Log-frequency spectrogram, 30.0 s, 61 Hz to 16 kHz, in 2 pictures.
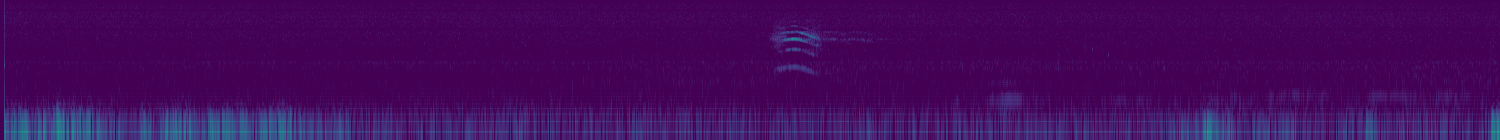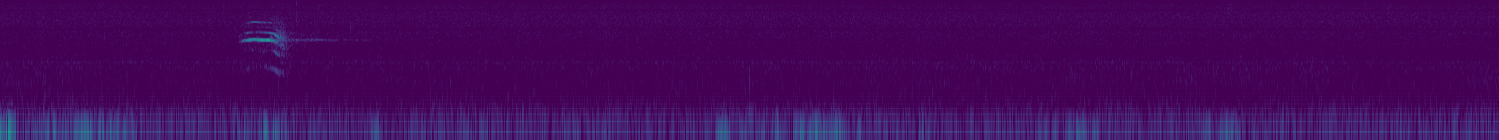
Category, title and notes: Soundscapes > Nature
Great horn owl, barn owl and hot tub 09/22/2021
Great horn owl, barn owl and hot tub sound
hot-tub-hum, barn-owl, great-horn-own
